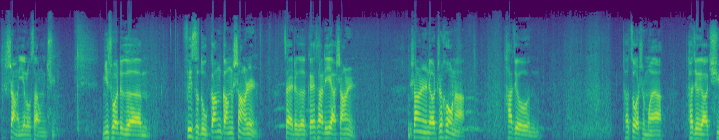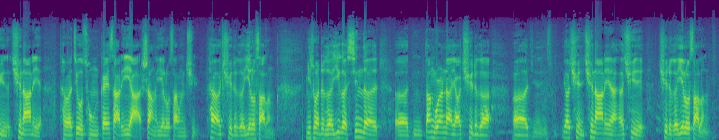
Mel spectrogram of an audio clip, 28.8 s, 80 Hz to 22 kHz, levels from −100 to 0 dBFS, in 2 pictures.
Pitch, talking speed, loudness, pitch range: 140 Hz, 210 characters per minute, -15 LUFS, 120-155 Hz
